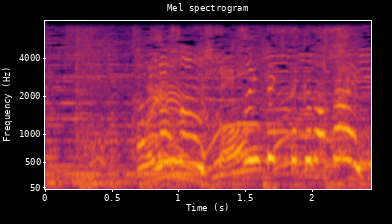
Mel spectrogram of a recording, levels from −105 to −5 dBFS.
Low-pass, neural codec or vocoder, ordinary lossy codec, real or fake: 7.2 kHz; none; none; real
